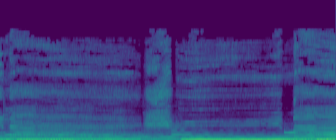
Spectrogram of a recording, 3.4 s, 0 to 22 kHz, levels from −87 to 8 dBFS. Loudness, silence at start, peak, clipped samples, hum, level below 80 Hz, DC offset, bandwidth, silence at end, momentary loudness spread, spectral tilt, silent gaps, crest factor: -29 LUFS; 0 s; -18 dBFS; under 0.1%; none; -66 dBFS; under 0.1%; 17.5 kHz; 0 s; 8 LU; -5.5 dB/octave; none; 10 dB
